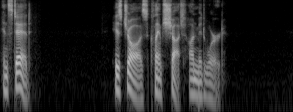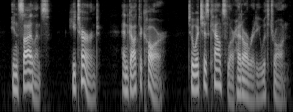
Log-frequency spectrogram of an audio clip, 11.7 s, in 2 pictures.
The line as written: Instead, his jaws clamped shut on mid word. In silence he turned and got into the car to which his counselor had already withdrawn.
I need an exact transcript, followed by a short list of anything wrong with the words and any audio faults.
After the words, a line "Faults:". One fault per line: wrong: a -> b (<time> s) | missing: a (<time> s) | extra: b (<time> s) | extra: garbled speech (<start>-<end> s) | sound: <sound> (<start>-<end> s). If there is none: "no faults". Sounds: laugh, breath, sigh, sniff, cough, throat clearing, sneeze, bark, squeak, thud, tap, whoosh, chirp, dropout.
Instead, his jaws clamped shut on mid word. In silence he turned and got the car to which his counselor had already withdrawn.
Faults:
missing: into (8.6 s)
